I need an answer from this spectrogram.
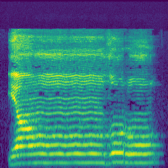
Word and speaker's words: ينظروا: ينظروا، عشان ده حرف، حرف ايه؟ حرف النون ساكنه، حرف اخفاء ولا حرف الظاء. اوعى تقول لي ظا، لا هي مش ظاء عاميه. هنطقها ازاي؟ ظا ظا ظا.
